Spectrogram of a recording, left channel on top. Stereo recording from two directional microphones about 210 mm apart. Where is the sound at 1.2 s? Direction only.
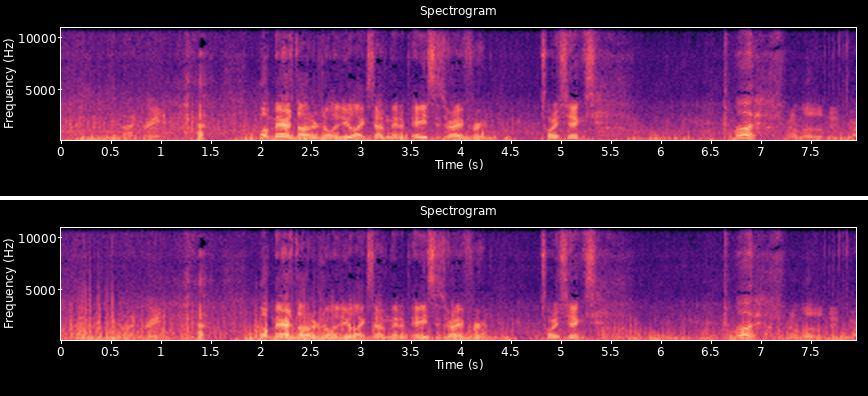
15° left (ahead or behind).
